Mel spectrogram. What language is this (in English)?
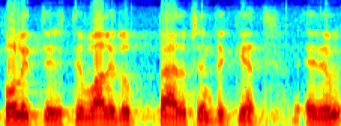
Finnish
